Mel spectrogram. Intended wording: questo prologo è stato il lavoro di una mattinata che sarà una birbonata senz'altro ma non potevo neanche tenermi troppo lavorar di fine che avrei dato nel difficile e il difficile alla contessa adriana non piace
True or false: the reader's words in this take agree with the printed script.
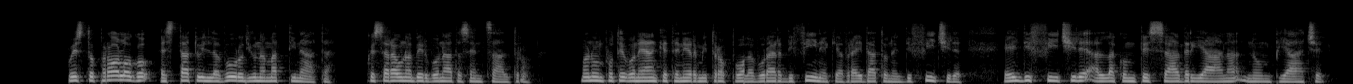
true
